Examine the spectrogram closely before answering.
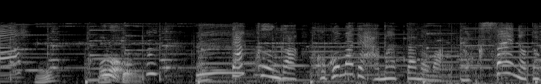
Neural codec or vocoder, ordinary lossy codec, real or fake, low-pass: none; none; real; 7.2 kHz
